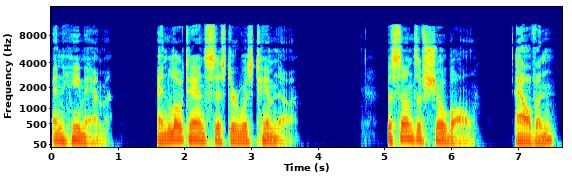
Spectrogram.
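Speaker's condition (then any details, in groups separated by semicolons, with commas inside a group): No condition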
